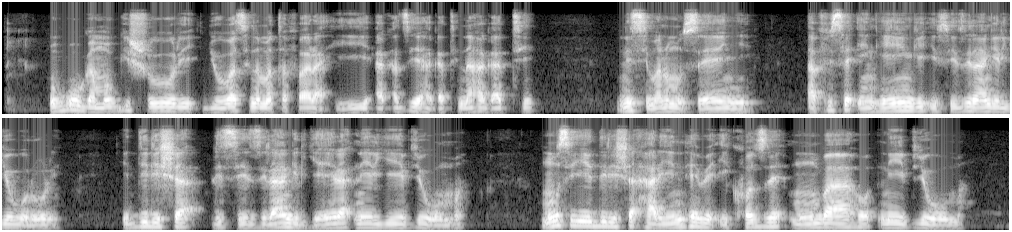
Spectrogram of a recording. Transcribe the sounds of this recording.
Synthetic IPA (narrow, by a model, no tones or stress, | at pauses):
mub̚ɡuːɡamub̚ɡiʃuːɾiɾɟuːβat͡se̞namatafaɾahijeʔakazijehaɡatʰinahaɡatʰi | nisimanumuse̞ɲi | afise̞ʔiŋiːŋɡiʔisiziɾaːŋɡiɾɟuβuɾuɾiː | diɾiʃaɾisiziɾaːŋɡiɾɟe̞ːɾaniɾɟivjuːma | umuːnsijidiɾiʃahaɾinhe̞βe̞ʔikʰo̞ze̞muːmbaːɦo̞nivjuːma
